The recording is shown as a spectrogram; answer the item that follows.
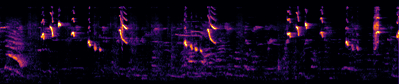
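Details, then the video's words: Oriental magpie-robin singing, intended to prompt a flat, unmotivated bird to sing: a mix of descending whistled slurs, thin high squeaks and buzzy chattering notes with a soft background hiss. "pancingan kacer jitu dan ampuh buat kacer loyo kurang ber gairah.!!!"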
